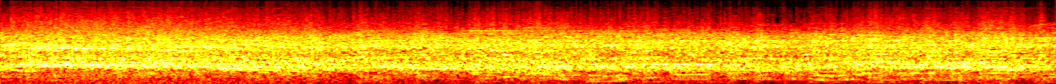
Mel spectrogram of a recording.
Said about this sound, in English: Listen to that crowd. They're cheering Fred Allen as he leads his weekly parade to the old Town Hall.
